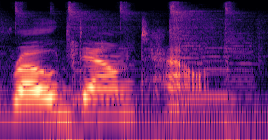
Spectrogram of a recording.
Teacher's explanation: because the word after Road begins with a d the two words just share One D sound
